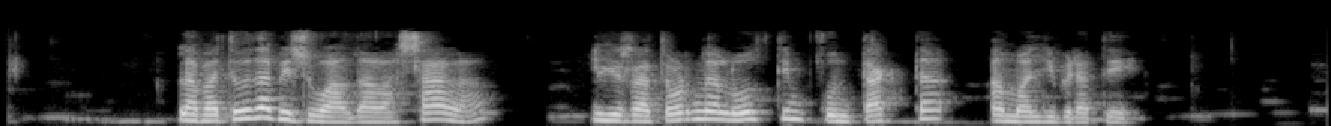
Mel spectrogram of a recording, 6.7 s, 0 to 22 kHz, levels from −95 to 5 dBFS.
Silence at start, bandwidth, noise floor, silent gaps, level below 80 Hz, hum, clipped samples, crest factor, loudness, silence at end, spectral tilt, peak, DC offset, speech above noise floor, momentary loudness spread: 0.6 s; 8 kHz; -60 dBFS; none; -62 dBFS; none; under 0.1%; 18 dB; -18 LUFS; 1 s; -5.5 dB/octave; -2 dBFS; under 0.1%; 43 dB; 10 LU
